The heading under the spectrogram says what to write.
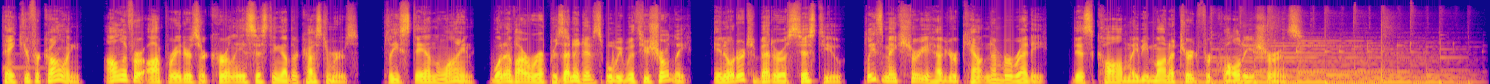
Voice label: IVR-Telephony - Upbeat Helpful - Account Number

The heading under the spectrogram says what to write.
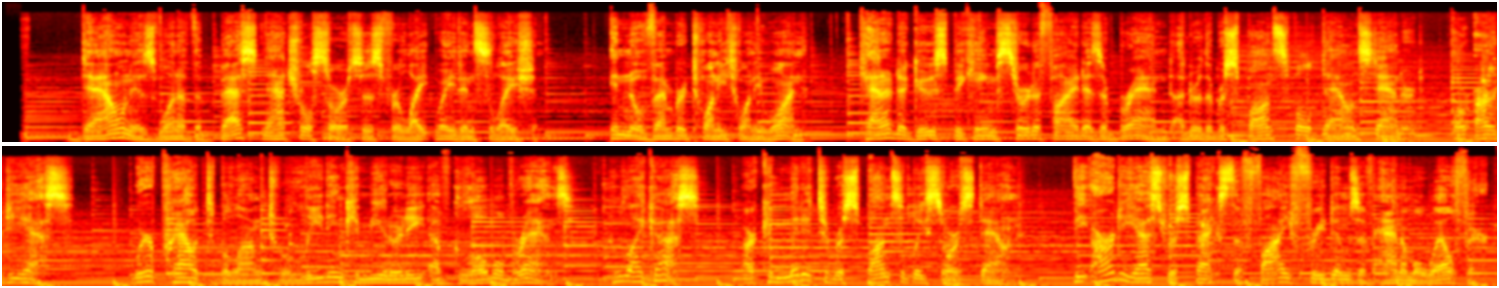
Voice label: Corporate; CANADA GOOSE

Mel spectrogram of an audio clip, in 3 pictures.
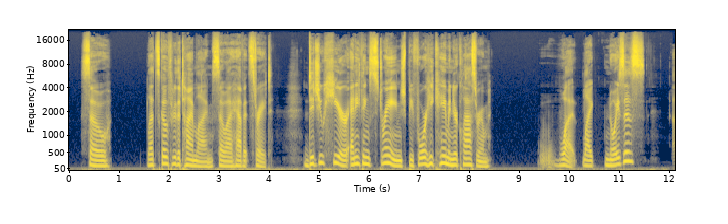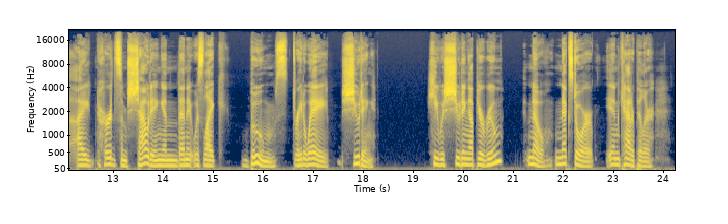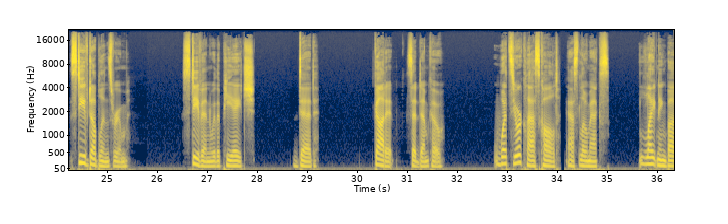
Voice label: First Person Dialogue and Inner Thoughts

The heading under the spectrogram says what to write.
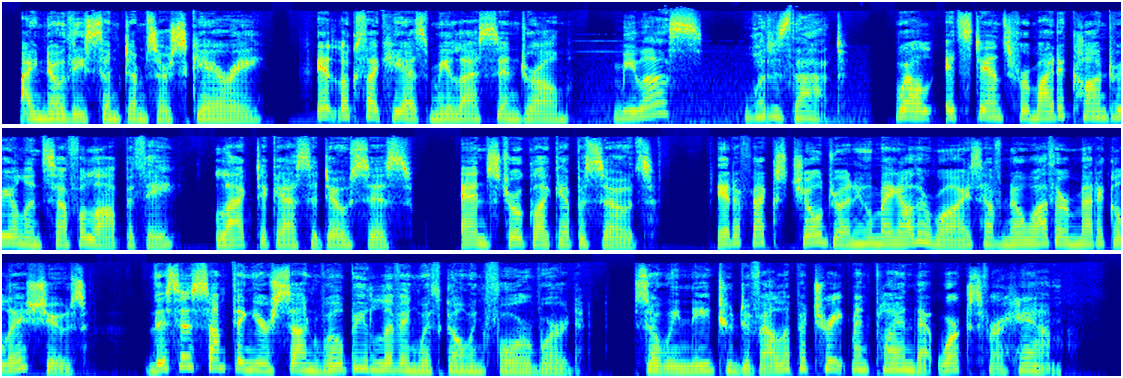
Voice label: E Learning MEDICAL INTERACTIVE

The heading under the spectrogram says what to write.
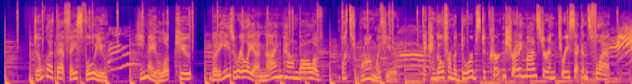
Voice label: Commercial

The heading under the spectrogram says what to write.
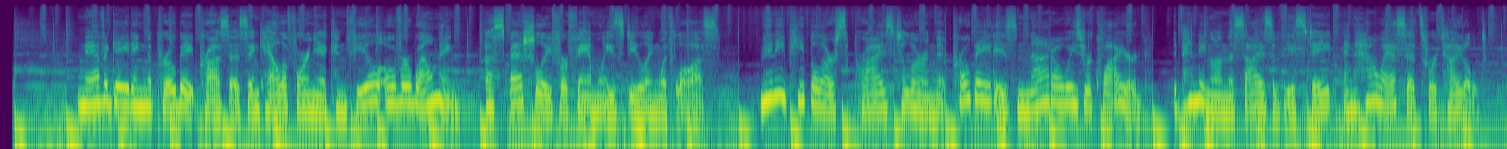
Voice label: Legal Narr LEGAL JOURNAL

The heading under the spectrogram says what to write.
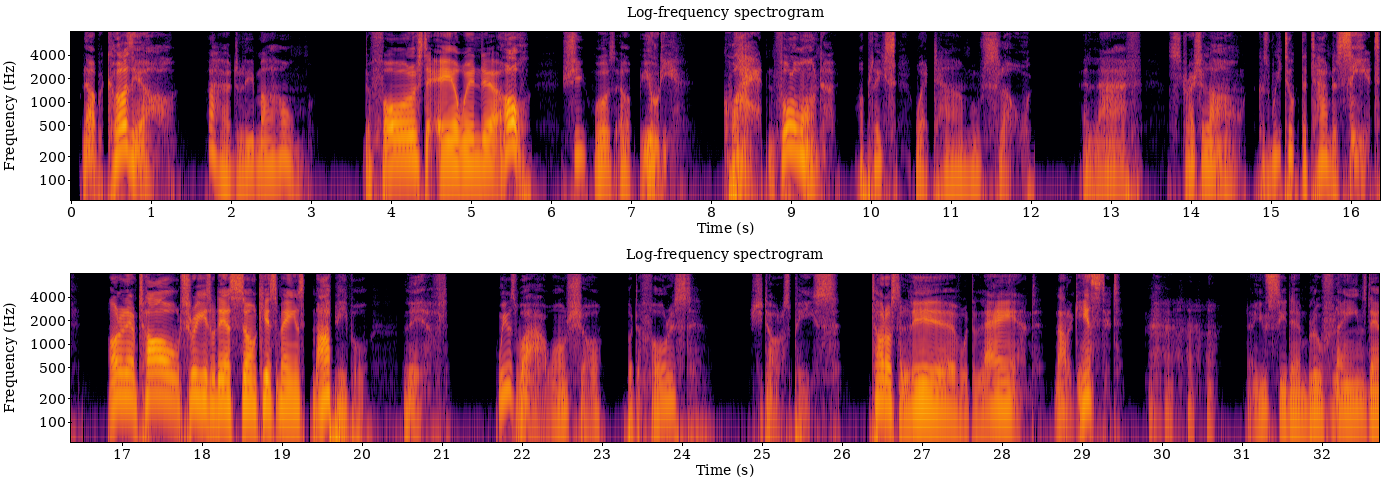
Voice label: voice over demos; Cindertalon

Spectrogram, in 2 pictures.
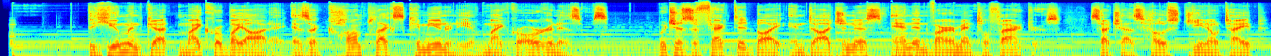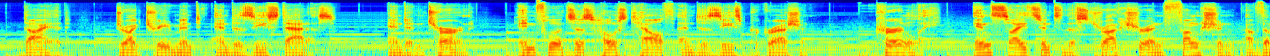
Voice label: Medical Narration; TECHNICAL

